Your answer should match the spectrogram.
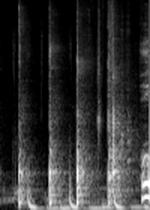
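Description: Hammer tapping the spine of a serrated bread knife set into a scored block of clear ice, about five sharp taps roughly every half second, driving the blade in to split the block. The block splits in two near the end.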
